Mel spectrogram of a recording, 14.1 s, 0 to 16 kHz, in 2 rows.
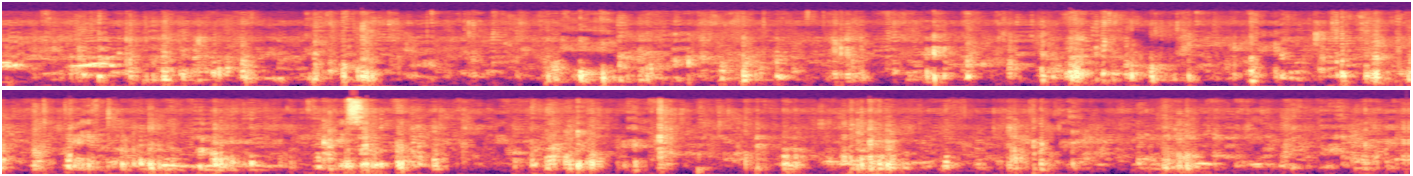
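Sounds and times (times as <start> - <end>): baby monkey crying: 0.0 - 0.6
rain pattering: 0.0 - 14.0.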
